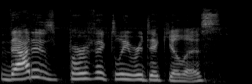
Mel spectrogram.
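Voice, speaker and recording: Young woman scientist, acted by a woman, curious, loyal, polite, higher-pitched, for a radio play. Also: lively intonation, moderate pace, dry recording. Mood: polite, puzzled. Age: young adult. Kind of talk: amateur old-time radio drama acting.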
